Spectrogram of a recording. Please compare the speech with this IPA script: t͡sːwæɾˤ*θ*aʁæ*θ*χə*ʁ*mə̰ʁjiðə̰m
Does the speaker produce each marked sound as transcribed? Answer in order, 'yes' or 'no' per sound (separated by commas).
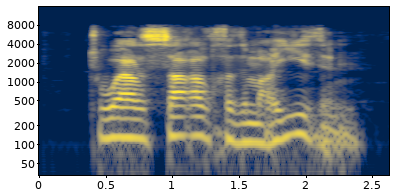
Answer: no, no, no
